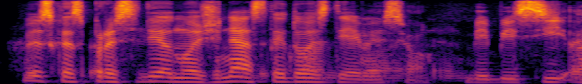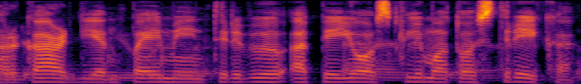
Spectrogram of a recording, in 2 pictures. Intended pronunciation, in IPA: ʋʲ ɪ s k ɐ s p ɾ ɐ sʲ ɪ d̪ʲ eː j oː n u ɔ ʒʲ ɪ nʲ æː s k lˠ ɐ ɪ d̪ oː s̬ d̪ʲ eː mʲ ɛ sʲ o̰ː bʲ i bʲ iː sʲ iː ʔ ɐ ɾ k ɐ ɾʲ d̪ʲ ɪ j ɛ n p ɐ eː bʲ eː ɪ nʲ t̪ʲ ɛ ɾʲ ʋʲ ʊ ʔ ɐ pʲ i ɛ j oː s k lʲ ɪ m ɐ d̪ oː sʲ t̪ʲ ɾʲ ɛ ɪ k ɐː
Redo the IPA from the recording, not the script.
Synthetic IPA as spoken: ʋʲ ɪ s k ɐ s p ɾ ɐ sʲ ɪ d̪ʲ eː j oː n u ɔ ʒʲ ɪ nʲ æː s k lˠ ɐ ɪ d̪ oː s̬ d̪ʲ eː mʲ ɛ sʲ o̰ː bʲ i bʲ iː sʲ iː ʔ ɐ ɾ ɡ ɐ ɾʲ d̪ʲ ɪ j ɛ n p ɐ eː mʲ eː ɪ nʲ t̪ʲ ɛ ɾʲ ʋʲ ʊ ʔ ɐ pʲ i ɛ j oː s k lʲ ɪ m ɐ t̪ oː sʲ t̪ʲ ɾʲ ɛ ɪ k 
